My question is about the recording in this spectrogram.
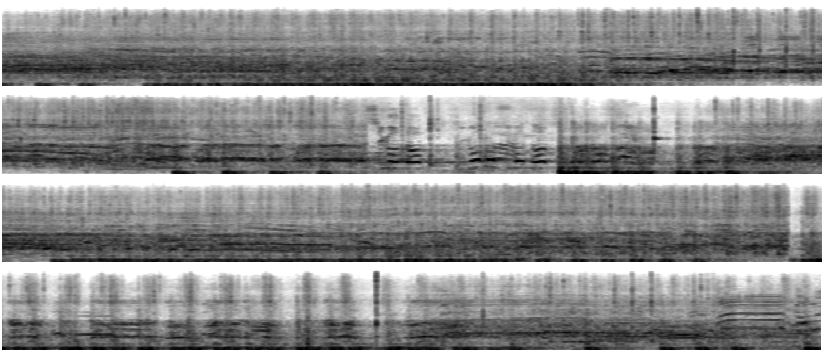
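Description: Cheering section in the stands: many voices chanting and singing together over band music with a steady pulsing drum beat. The music breaks off briefly around twelve seconds in, then picks up again louder.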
